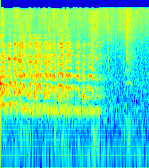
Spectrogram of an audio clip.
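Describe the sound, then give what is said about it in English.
A wild turkey gobbles: a loud, rapid, rattling burst of throaty warbles that rolls quickly, then tapers off, with no talking. “And of course, there's the gobble itself.”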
